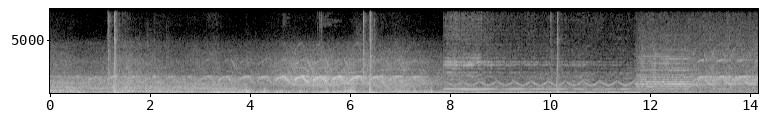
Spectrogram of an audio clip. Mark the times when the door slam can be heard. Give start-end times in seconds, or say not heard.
1.1-1.6, 6.2-6.7, 10.0-10.4.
